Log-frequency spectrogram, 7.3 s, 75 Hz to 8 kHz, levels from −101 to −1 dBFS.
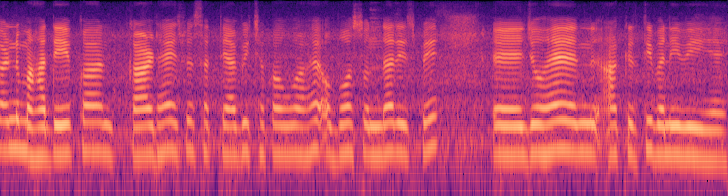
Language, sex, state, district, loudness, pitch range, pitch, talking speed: Hindi, female, Uttar Pradesh, Budaun, -19 LUFS, 200-215 Hz, 205 Hz, 175 wpm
